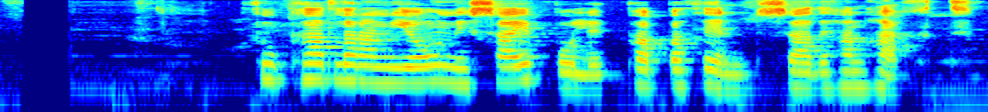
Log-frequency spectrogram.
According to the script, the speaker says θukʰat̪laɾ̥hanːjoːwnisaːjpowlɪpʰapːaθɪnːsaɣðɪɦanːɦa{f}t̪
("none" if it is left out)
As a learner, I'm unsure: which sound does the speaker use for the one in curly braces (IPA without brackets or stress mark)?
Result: x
